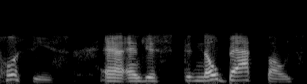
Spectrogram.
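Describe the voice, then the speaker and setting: Speaking slowly-ish with lively intonation, a man uses an American accent. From US Pacific Northwest, Seattle. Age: 20s. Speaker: political talk show host. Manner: animated, rambling.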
